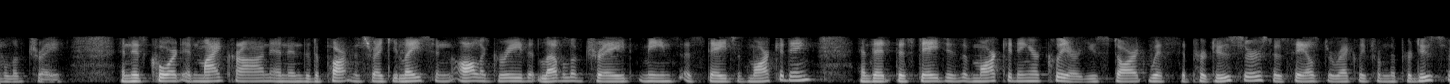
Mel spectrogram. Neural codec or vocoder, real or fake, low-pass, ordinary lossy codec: none; real; 3.6 kHz; MP3, 24 kbps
